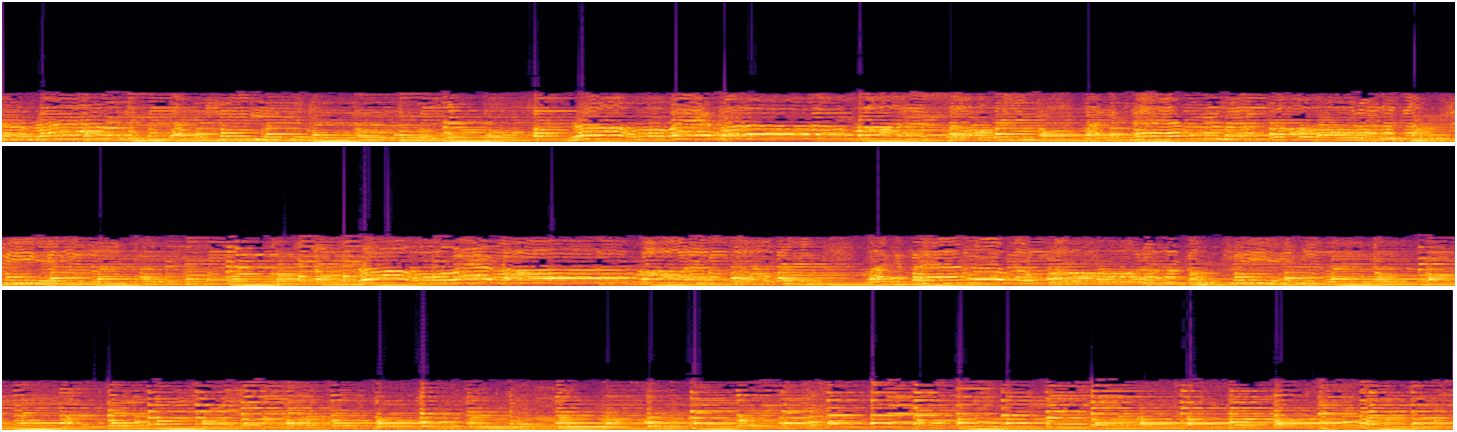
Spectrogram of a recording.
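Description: Old-time string band playing live: banjo, acoustic guitar and mandolin over a steady alternating bass beat. A man sings from a few seconds in until about twenty seconds, and the instruments play on alone after that.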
